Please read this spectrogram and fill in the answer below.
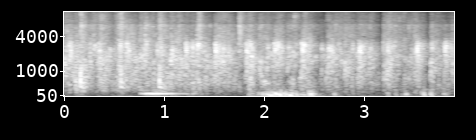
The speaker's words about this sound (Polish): Proszę państwa, poproszę o brawa, bo pierwsza część naszego spotkania dla pana doktora Leszka Sykulskiego.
